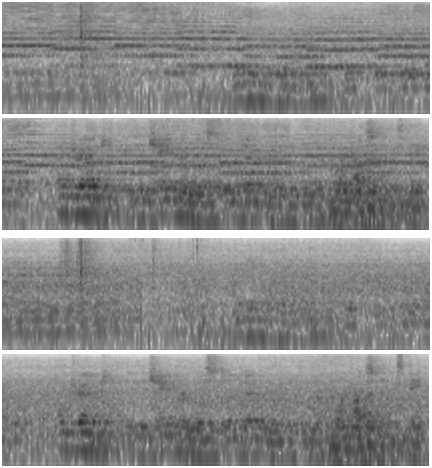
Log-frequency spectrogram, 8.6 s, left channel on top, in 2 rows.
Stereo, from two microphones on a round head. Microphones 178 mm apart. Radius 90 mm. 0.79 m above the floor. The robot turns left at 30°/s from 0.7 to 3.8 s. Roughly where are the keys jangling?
Right.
